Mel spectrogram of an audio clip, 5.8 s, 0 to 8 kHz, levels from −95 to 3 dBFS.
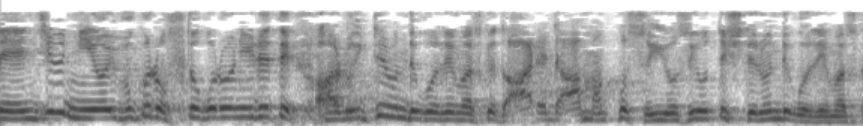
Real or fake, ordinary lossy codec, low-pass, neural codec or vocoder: real; MP3, 24 kbps; 7.2 kHz; none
